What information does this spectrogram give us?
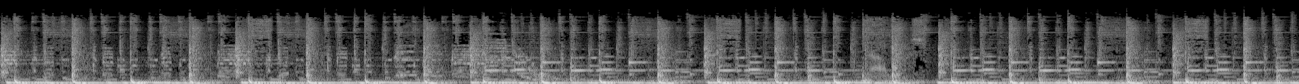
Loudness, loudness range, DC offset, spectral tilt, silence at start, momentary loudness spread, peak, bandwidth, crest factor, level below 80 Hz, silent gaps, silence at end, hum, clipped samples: -17 LUFS; 1 LU; under 0.1%; -4.5 dB/octave; 0 s; 3 LU; 0 dBFS; 12 kHz; 14 dB; -16 dBFS; none; 0 s; none; under 0.1%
